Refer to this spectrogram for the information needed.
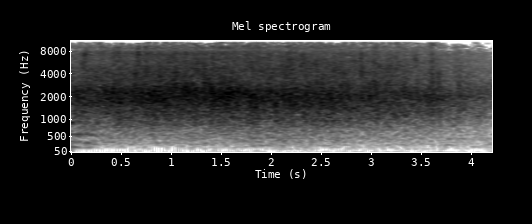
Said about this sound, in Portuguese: Glória a Deus. Pode aplaudir o Senhor.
